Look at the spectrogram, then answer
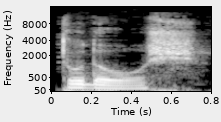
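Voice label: "tudos", Hungarian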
